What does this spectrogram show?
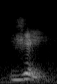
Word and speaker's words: j'ai: Tapi karena dia ketemu dengan huruf vokal, jadi e-nya dihilangkan diganti dengan apostrof. Jadi bacanya j'ai.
